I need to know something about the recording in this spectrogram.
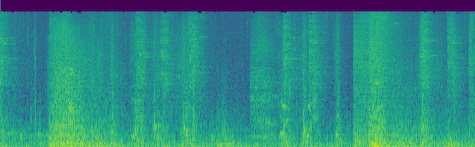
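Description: Heavy blows land with deep thuds.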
